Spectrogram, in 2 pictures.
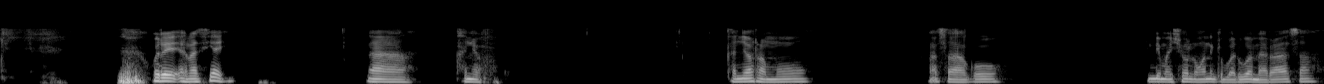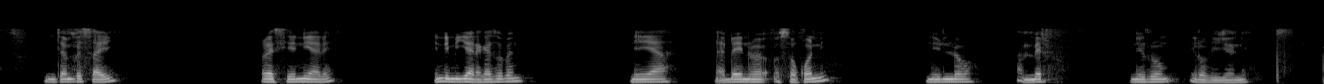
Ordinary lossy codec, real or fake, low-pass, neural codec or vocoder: none; fake; 5.4 kHz; codec, 44.1 kHz, 7.8 kbps, Pupu-Codec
